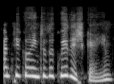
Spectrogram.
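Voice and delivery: high, quick friendly question; cheery boy voice. A narrator's reading. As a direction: ask brightly and fast.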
